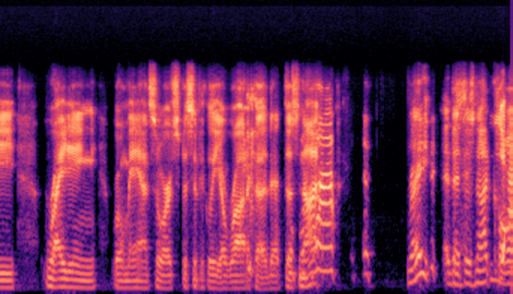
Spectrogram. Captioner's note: laughing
